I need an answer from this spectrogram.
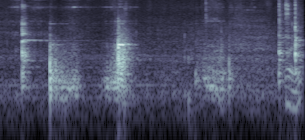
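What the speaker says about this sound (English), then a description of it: "let me ladle some into breakfast bowls" Steel cut oats with banana being ladled from an Instant Pot pressure cooker into breakfast bowls, irregular close clinks and knocks of ladle against pot and bowls with soft scraping in between, no talk.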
